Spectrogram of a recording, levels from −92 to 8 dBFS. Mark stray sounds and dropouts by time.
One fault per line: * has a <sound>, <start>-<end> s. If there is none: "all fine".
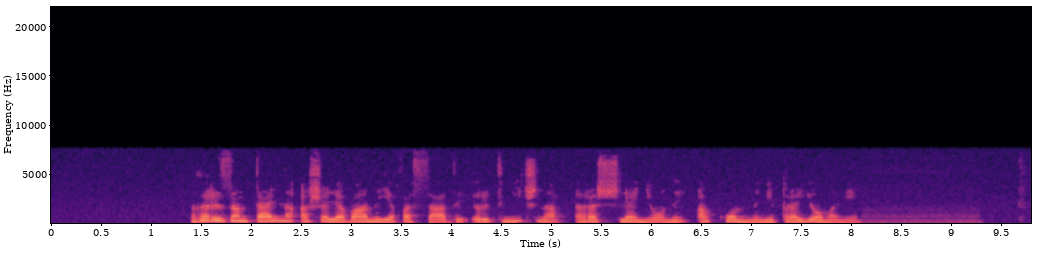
all fine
